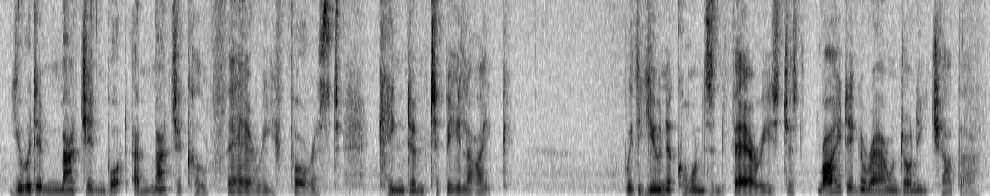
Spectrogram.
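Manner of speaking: ordinary delivery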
